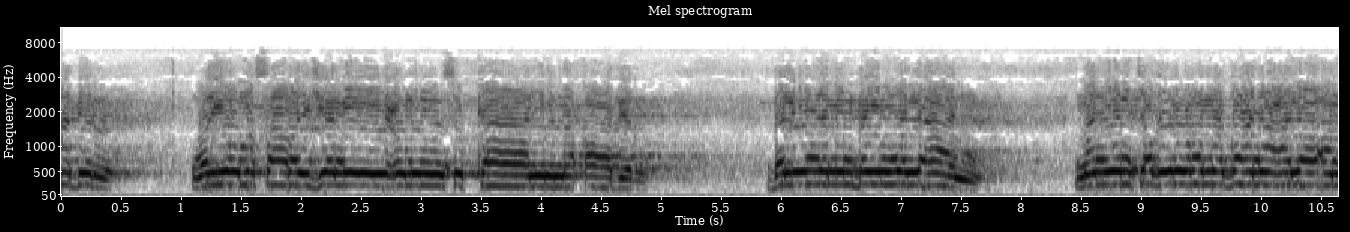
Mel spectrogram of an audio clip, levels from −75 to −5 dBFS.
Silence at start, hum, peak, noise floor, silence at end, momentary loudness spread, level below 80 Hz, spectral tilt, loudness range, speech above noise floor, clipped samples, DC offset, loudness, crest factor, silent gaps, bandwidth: 0 s; none; -4 dBFS; -34 dBFS; 0 s; 17 LU; -54 dBFS; -5.5 dB/octave; 2 LU; 21 dB; under 0.1%; 0.6%; -13 LUFS; 10 dB; none; 7.2 kHz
